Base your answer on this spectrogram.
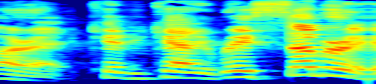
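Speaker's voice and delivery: words stretched, spoken through a yawn. Starting the race summary, yawning while speaking. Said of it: "sorry, I'm yawning".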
